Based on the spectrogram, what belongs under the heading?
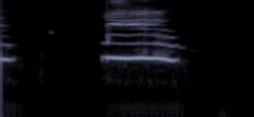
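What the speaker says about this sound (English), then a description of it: "We had a cat in the studio." A cat in a podcast studio gives a single clear, drawn-out meow, loud and close, after a brief short sound at the start and near silence around it.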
